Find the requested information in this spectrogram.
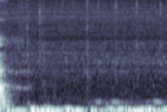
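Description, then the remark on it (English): Faint, irregular clicks of the A and G keys being pressed on a computer keyboard while playing a game, a handful of soft taps spread out over a low background hum, with no one speaking. “I'm hitting A and G now.”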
